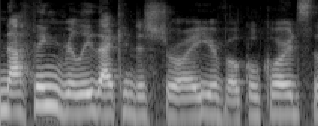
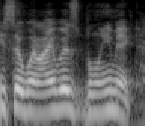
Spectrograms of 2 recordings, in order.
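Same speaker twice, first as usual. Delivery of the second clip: usual speaking voice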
